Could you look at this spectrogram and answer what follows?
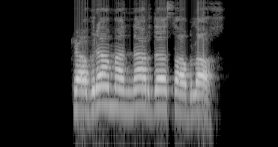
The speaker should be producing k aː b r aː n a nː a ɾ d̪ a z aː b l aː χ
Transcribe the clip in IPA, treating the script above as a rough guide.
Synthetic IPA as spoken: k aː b ɾ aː m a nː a ɾ d̪ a s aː b l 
